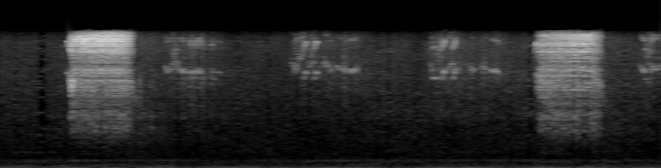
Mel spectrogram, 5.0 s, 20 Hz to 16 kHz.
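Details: Barn owl feeding scene, Friesland, 8 September 2019: two loud breathy hisses about three seconds apart, with fainter scratchy chittering hisses from other birds in the gaps.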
